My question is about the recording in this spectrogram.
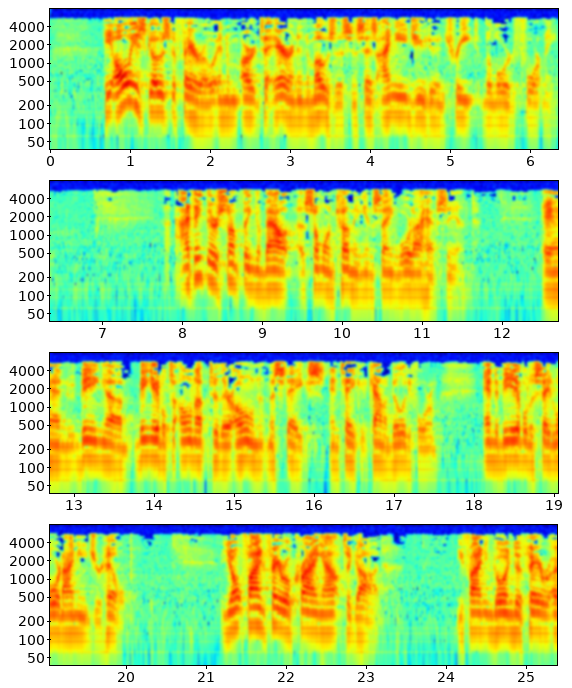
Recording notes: Ketha Heights Baptist Church ~ Live Broadcast. Live broadcast from the auditorium of Ketha Heights Baptist Church in Festus, Missouri.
